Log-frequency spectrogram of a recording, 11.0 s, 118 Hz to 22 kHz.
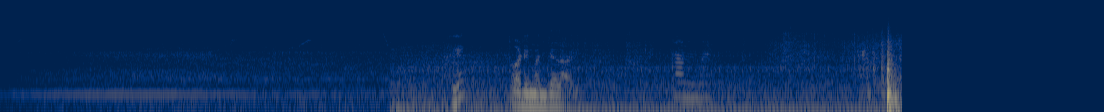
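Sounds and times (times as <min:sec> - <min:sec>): car engine humming: 0:00.0 - 0:09.0
tyre and road noise: 0:00.3 - 0:09.0.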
